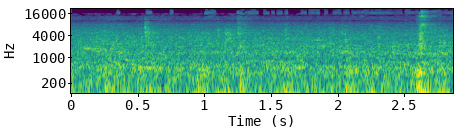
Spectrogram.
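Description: A Coimbatore–Shoranur MEMU passenger train running by day in Kerala, heard as a steady low rumble of wheels and car body with faint rhythmic clicks and one brief louder knock near the end.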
